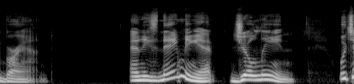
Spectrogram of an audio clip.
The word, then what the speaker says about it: Jolene: But it's a latte that's on the lean side, L-E-A-N. But it's spelled Jolene, J-O-L-E-N-E, like Jolene, Jolene, right.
